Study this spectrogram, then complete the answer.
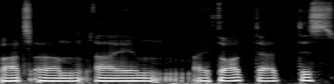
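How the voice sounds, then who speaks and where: A man with a German accent speaks at a fairly low pitch in a dry, close sound with no echo. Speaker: DIY electronics repair youtuber. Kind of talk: tutorial. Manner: halting, many fillers.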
